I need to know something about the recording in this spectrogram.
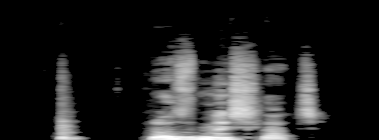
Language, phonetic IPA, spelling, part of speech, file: Polish, [rɔzˈmɨɕlat͡ɕ], rozmyślać, verb, Pl-rozmyślać.ogg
